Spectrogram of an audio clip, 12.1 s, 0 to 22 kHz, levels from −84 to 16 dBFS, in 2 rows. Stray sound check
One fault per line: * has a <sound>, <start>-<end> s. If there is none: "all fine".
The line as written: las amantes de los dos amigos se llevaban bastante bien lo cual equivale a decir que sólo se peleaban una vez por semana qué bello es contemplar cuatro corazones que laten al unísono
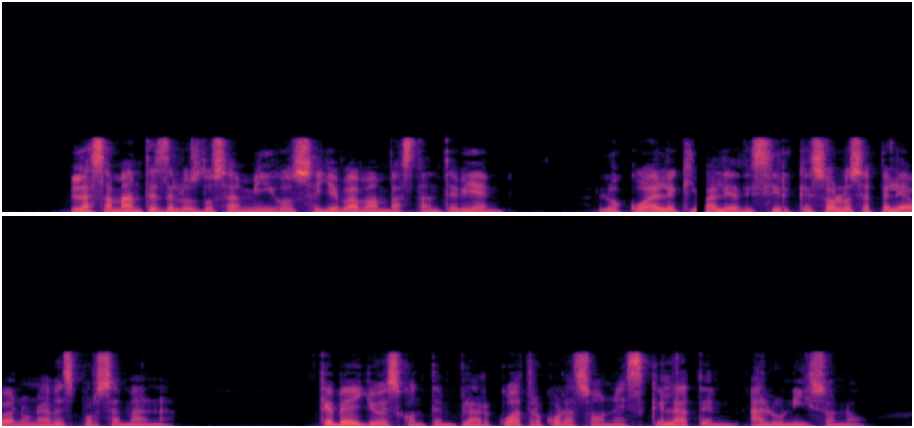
* has a dropout, 4.6-4.7 s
